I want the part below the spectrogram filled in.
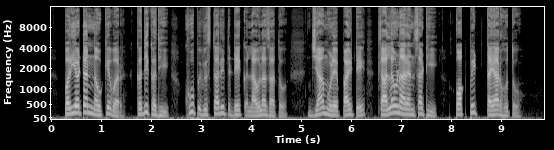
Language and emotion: Marathi, neutral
